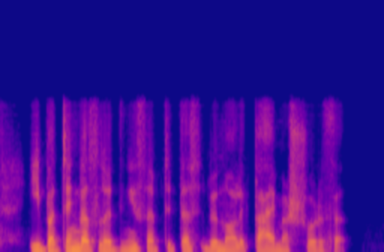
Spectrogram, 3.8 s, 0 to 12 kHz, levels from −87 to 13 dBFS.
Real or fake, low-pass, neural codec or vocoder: fake; 7.2 kHz; codec, 16 kHz, 0.7 kbps, FocalCodec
